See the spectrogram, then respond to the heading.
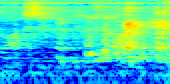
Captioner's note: laughs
